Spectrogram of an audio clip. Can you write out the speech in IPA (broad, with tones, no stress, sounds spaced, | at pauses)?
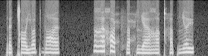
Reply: ɾ ə˨ ǀ ɔ˨ j o˦ p dˤ ɜ˦ | ʁ i˦ χ ɔ˨ ħ f ə˨ ħ ʎ æ˨ ʁ ə˨ qʰ ə˨ p ʎ ə˦ y̯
